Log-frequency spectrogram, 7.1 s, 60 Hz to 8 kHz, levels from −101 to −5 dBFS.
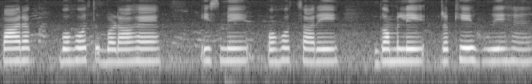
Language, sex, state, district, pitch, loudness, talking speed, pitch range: Hindi, female, Haryana, Jhajjar, 235 Hz, -17 LUFS, 95 wpm, 230-245 Hz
